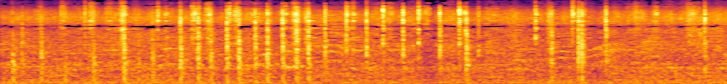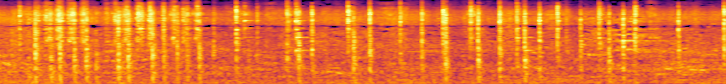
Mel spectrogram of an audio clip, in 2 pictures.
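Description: Metal spatula blades chopping rapidly against a steel ice-cream cold plate, a fast, irregular clatter of sharp clicks, over a steady low hum.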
